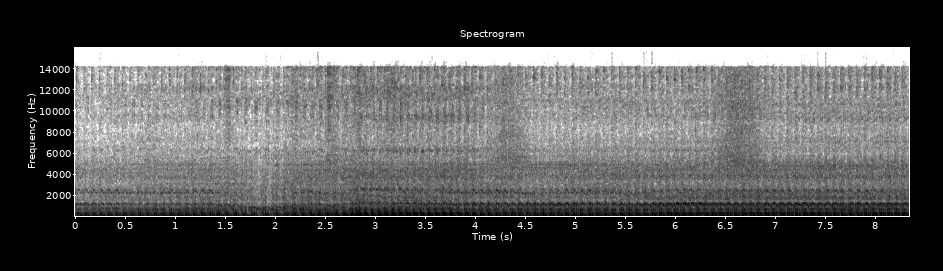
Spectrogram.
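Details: Honda CBR400RR NC23 four-cylinder, just started on petrol poured down the fuel pipe plus carb spray, water leak: lumpy, uneven, stumbling idle, firing only on cylinders one and two; three and four stone cold, not firing. Cause not confirmed.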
